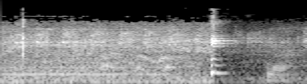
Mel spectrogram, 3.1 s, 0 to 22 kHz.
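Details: First-generation Honda CB150R that would not start, weak starter and dead horn before; after charging the battery, a short, clear mid-pitched horn toot over background chatter; horn works, electrics now have battery power.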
